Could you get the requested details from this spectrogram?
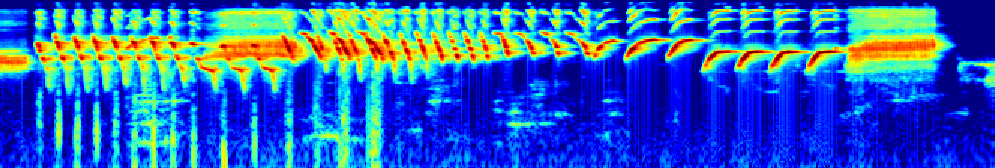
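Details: Canary in continuous song: rapid chattering descending notes, a dense rolling trill, then clear rising whistled loops repeated in steady series and a final buzzy note.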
